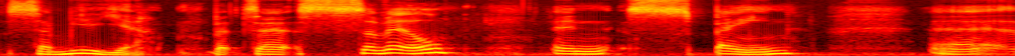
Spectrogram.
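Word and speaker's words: Sevilla: to uh so you know sevil is actually pronounced seila but sevil in Spain uh this is really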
